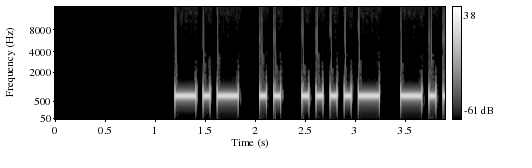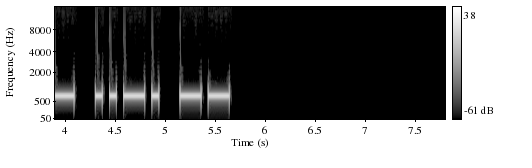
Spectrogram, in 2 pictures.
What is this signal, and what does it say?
Morse code, heard as a keyed tone, about 17 wpm, 700 Hz. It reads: KI4KFM
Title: USA Call Signs - 6 Characters - Repeated 3x - 17wpm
